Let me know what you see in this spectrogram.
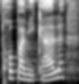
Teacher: Trop amical, c'est une liaison obligatoire entre le P et le A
